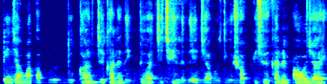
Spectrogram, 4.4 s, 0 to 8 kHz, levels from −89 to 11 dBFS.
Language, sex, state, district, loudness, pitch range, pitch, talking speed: Bengali, female, West Bengal, North 24 Parganas, -30 LUFS, 195-210 Hz, 205 Hz, 165 wpm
